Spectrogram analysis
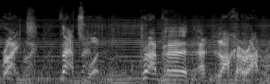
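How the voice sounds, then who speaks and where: Man playing a creaky, bossy cult enforcer. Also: sits high, a little slow, over music, exaggerated voice. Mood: curt. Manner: curt, commanding. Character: gruff, bossy male cult enforcer barking orders. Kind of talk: comedy audio drama acting.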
